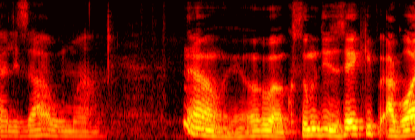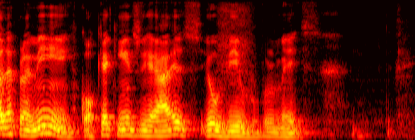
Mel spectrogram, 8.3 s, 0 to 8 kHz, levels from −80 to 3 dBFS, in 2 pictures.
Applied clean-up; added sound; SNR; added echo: none; none; none; none.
